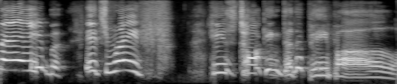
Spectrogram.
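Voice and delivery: put-on very high, drawn-out shout. Retelling the reaction on seeing an announcement on the phone: retelling own shout. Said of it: "I shouted".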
